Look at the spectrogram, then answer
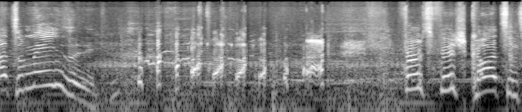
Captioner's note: laughing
